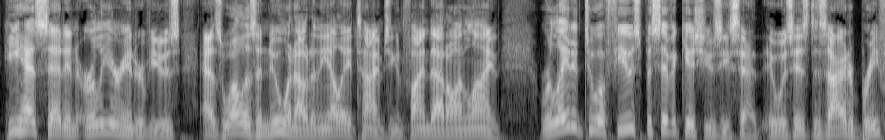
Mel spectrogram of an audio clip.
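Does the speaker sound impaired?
No.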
